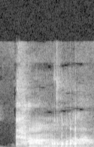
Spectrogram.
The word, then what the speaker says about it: Kamala: Do you want to pronounce the name again? This time try it a different way. Kamala.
